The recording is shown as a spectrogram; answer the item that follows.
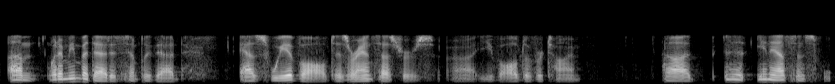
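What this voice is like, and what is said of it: Froggy, hoarse voice. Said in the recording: “my voice is very froggy because I'm working with a sore throat here”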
